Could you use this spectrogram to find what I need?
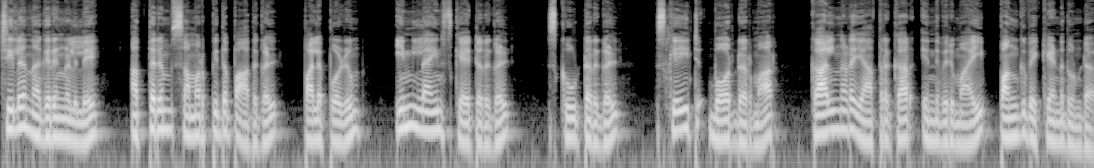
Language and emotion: Malayalam, neutral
